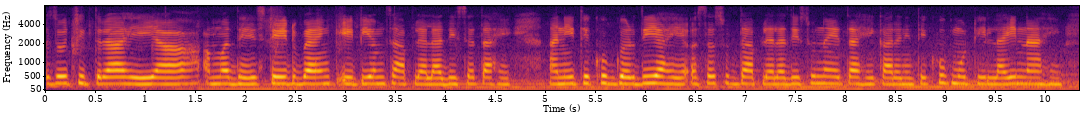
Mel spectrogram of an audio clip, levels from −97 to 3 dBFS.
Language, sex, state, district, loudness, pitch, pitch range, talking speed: Marathi, female, Maharashtra, Nagpur, -18 LUFS, 235 Hz, 225-240 Hz, 180 wpm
